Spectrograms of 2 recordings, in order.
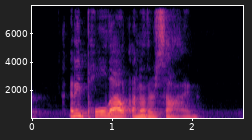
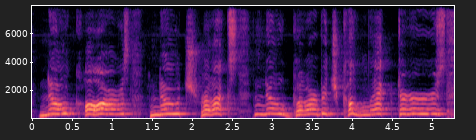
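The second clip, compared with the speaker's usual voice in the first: very high, slow worm voice; Slimy content; 3 dB louder, much slower than usual. Acted. Slimy relaxes with Squirmy, in a very high contented voice. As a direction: savour the peace.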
